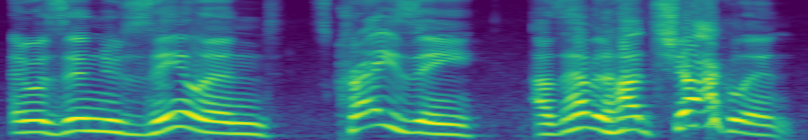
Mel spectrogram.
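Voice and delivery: hammy New Zealand tourist voice; New Zealand accent. Pretend. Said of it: "not a very good New Zealand accent".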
